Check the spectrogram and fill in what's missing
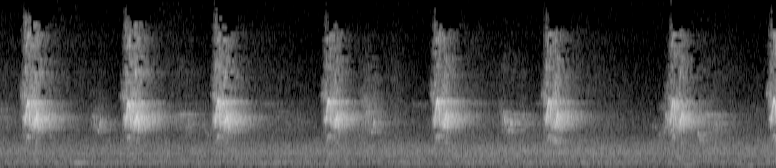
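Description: A sparrow gives sharp, bright chirps about once a second, each a quick high note repeated steadily over a faint background hiss.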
